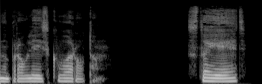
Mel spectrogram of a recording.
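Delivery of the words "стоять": sharp guard's bark; barked order. A narrator's reading. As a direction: bark the command at them. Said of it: "рявкнул". (резкий окрик стражника)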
